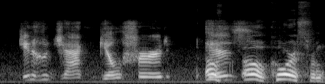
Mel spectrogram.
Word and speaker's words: Gilford: And so he said, keep the U out of it, just Guilford, Gilford.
